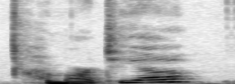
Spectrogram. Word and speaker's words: hamartia: for you guys for hamara hamartia hamartia I believe is what it is pronounced as I I just looked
